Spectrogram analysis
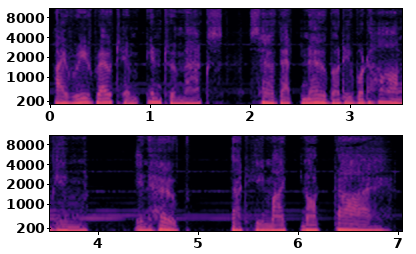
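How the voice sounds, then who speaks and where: Man playing a slow, solemn, regretful old man. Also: fairly low pitch, dark tone, faint music behind, lightly acted. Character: lonely, regretful old man turned celestial time manipulator. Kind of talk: scripted audio drama acting.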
